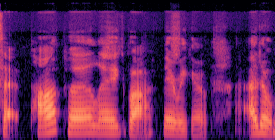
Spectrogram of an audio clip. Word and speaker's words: Papa Legba: Normally I can pronounce that. Papa Legba.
